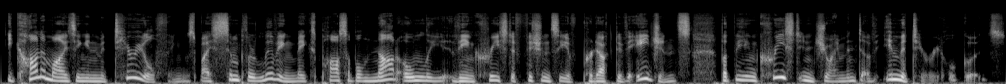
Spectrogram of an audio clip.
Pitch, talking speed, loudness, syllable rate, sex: 170 Hz, 145 wpm, -19 LUFS, 5.5 syllables/s, male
